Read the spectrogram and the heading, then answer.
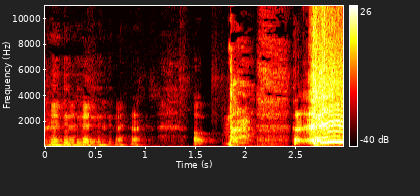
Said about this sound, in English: I haven't coughed all day, and all of a sudden I've got this hack here. Ugh, allergies.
